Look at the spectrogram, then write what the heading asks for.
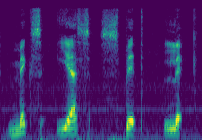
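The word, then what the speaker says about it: Mxyzptlk: that Mr. Messias Spitlick's name be pronounced as Paul Dini and Bruce Timm's themselves announced it, Mix-Yes Spitlick.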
